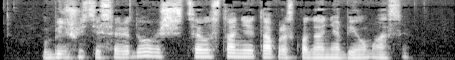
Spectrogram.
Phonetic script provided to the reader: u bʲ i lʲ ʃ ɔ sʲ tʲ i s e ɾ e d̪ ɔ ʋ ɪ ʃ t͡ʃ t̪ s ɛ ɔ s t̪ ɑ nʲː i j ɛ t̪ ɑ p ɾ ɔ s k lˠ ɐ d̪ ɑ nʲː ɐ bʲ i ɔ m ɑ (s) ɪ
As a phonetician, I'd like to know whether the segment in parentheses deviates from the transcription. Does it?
no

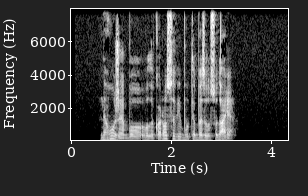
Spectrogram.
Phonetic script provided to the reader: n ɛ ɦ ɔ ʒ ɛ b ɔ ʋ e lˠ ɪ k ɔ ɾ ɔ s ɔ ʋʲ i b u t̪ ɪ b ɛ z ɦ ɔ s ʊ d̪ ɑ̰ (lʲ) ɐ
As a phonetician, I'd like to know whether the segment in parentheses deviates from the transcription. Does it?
yes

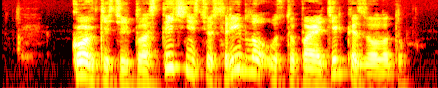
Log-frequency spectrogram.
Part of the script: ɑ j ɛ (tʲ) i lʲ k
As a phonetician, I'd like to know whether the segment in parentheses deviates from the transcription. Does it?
no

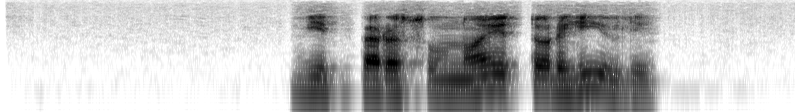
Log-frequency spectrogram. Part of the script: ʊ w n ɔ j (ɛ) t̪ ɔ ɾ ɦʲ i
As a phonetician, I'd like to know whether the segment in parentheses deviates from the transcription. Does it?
yes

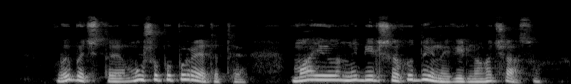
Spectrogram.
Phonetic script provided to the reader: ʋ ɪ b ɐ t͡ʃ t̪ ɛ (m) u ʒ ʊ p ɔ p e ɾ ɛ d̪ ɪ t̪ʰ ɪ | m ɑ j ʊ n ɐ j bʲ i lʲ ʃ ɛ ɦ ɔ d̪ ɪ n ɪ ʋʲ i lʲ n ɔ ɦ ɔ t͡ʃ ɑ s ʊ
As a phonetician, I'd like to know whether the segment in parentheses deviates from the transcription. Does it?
no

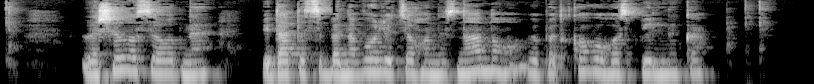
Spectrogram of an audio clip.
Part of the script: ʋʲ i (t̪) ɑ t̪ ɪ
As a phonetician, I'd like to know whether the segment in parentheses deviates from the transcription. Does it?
yes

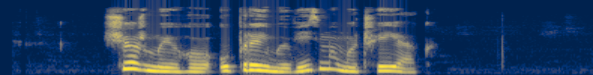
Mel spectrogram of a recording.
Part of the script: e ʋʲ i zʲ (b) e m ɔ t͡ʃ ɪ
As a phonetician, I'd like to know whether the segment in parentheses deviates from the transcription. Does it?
yes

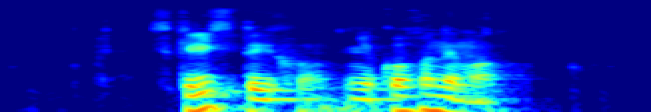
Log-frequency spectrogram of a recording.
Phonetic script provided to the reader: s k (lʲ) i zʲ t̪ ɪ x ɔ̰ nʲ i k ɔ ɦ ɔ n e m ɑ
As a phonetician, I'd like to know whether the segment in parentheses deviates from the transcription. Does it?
yes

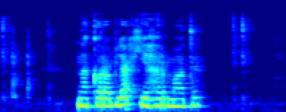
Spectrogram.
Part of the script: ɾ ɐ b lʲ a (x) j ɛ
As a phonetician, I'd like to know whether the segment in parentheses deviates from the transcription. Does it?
no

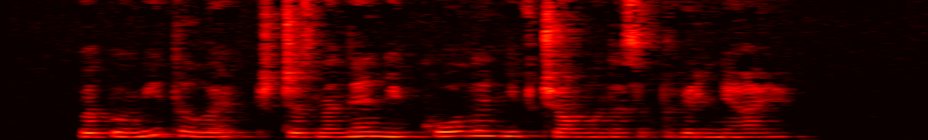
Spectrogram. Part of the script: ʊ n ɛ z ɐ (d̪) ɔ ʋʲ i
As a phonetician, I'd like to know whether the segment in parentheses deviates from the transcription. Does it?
no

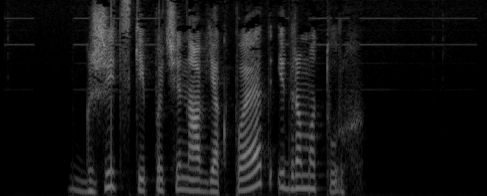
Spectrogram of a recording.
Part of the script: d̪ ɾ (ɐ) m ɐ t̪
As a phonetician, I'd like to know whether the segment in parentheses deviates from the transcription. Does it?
no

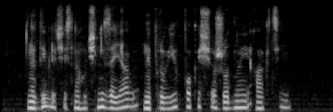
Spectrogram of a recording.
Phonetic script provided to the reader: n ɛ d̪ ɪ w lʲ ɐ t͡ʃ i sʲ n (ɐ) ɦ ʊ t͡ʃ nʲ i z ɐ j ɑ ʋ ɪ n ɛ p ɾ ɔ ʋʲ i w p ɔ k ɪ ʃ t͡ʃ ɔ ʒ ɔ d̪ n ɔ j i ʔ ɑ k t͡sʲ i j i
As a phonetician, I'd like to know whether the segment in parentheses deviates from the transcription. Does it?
no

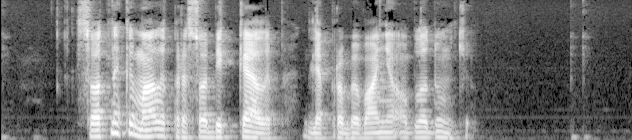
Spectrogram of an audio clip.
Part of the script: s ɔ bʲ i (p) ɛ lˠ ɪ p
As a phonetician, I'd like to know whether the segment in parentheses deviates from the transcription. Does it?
yes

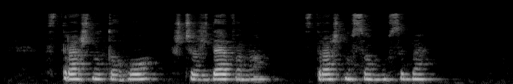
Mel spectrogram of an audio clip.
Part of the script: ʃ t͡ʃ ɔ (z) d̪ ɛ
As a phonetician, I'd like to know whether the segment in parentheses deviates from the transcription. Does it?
yes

